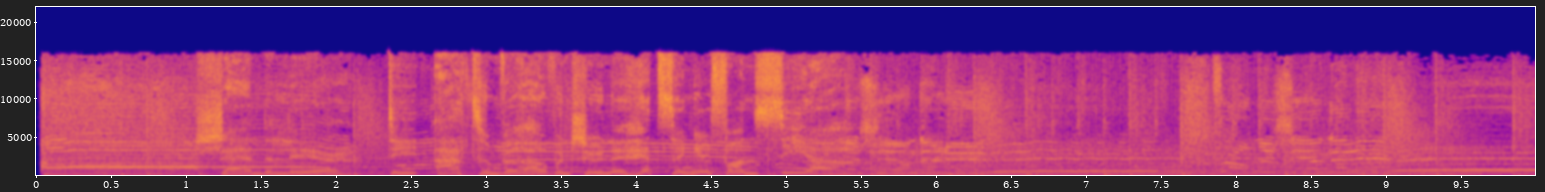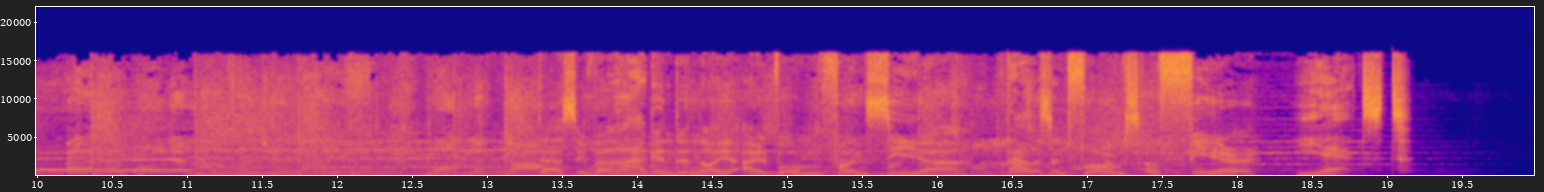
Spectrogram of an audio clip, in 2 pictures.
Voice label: Werbung

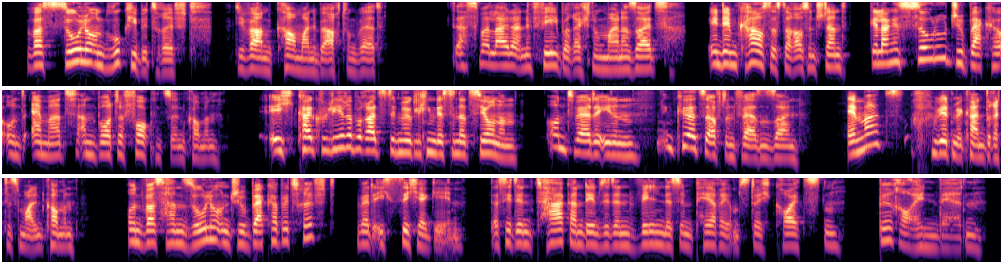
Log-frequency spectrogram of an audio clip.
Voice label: Computer Game DE

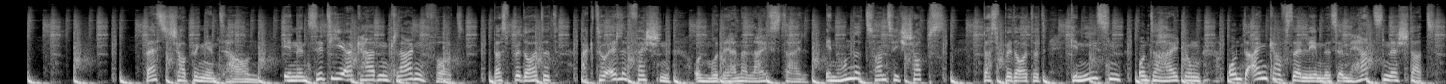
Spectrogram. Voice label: Werbung

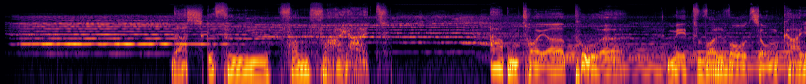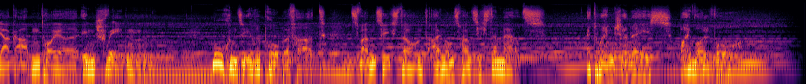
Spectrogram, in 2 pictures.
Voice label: Werbung DE

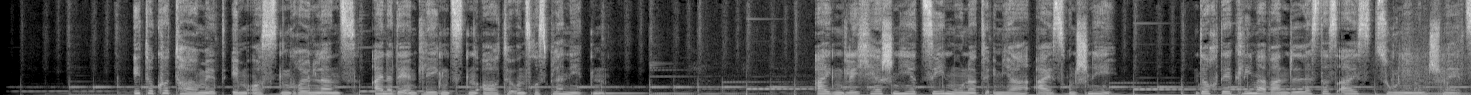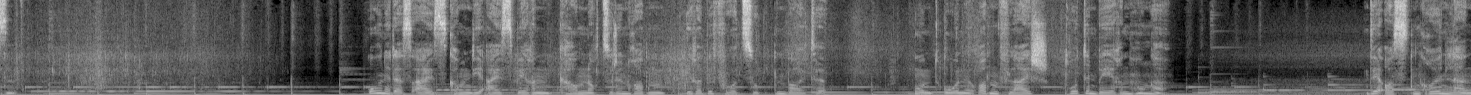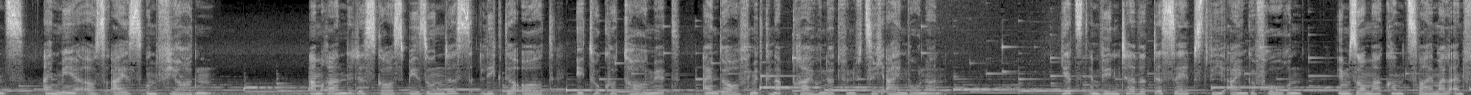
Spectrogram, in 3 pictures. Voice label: Doku; ARTE

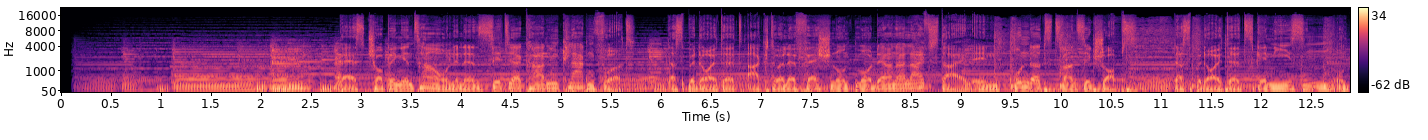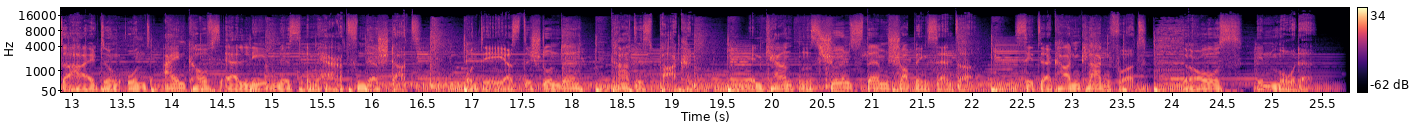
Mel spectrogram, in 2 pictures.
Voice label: Werbung D

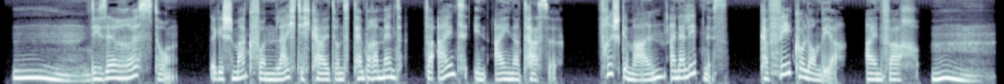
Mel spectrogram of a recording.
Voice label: Sprechsample Spot; Cafe Colombia

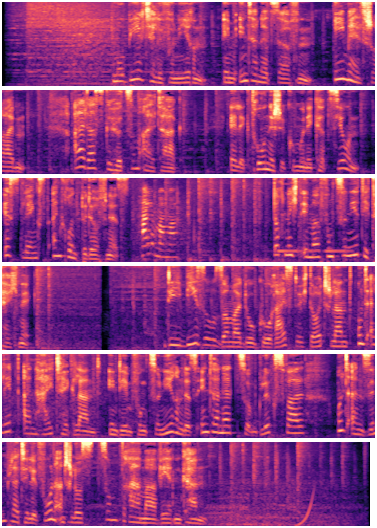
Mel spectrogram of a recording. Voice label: Doku; WISOs

